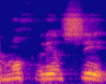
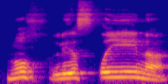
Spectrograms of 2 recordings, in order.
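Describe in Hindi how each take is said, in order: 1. 's' आवाज़ 's' और 'sh' के बीच में होती है। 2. 's' भारी है, जीभ का पिछला हिस्सा ऊपर उठा होता है। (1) "सॉद को मखरज से बदल कर यानी आवाज़ बदल करके पढ़ते हैं ... सीन और शीन के बीच से पढ़ते हैं" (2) "सीन के मखरज से ही पढ़ा जाए और जड़ ज़बान को उठाया जाए"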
